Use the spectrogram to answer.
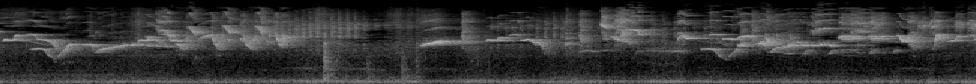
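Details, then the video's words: Lure song of an Oriental magpie-robin: continuous, varied whistled phrases with swooping falling and rising slides and quick chirps, tightly packed with hardly a gap, plus a soft low hum underneath. "burung Kacer NEW ROMEO power tembus II pancingan Kacer mewah"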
